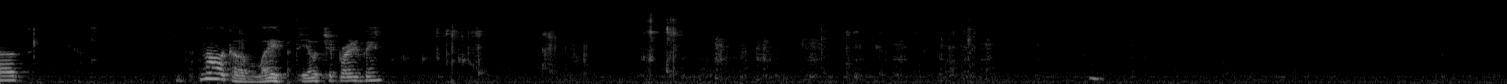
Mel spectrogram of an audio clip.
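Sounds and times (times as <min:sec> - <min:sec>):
crunching and chewing chips: 0:00.2 - 0:02.6, 0:03.2 - 0:11.5.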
